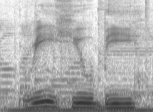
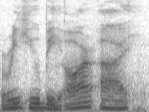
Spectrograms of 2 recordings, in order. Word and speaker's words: RiHuBe: boys and girls, and welcome to the first RiHuBe podcast. That's how that's pronounced, in case you're wondering. One word, but you got to put it in more than one word on Facebook. Look me up, RiHuBe, RiHuBe on everything.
